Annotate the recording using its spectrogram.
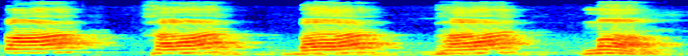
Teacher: बिना ओष्ठ का हम प फ को बोल ही नहीं पाते हैं।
